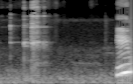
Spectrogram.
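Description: A steel spoon clinking lightly against a ceramic bowl, a few short ringing clinks in the first second. A woman starts speaking near the end.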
